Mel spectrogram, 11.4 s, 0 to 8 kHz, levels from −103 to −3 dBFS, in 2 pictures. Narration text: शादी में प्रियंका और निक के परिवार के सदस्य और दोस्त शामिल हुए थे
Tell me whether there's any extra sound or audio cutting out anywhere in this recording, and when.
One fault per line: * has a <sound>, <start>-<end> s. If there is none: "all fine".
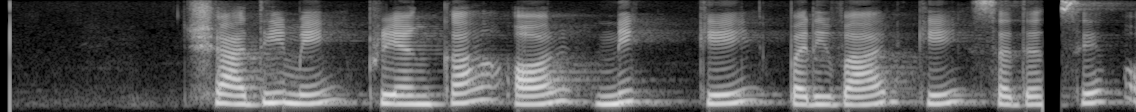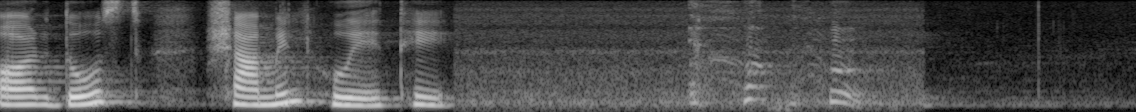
* has a dropout, 5.2-5.3 s
* has a cough, 9.1-10.2 s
